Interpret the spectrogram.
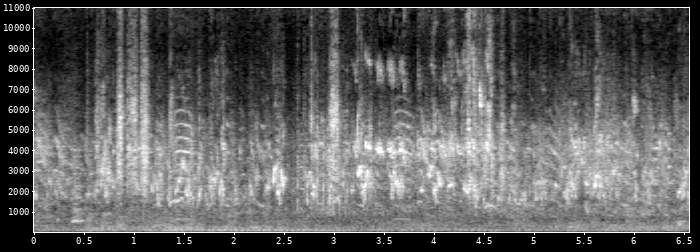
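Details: Budgies in an outdoor colony keep up a lively chirping chorus, rapid warbled notes and thin squeaks from many birds overlapping in a constant high-pitched chatter.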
